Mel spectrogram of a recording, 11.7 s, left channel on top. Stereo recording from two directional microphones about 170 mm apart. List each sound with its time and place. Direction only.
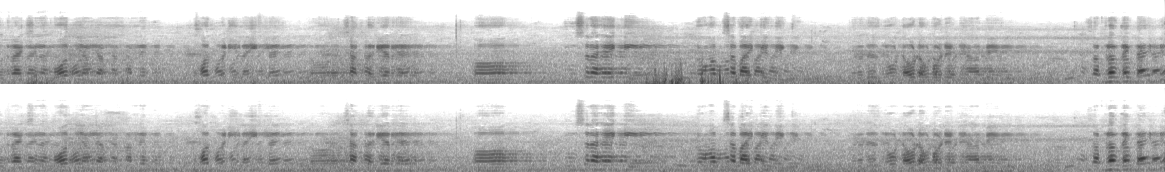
0.1 s a man's voice: 25° left (ahead or behind)
11.0 s speech: 30° left (ahead or behind)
